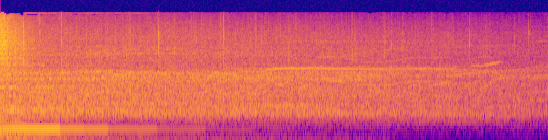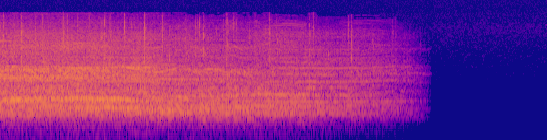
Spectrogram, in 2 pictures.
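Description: The last note of an electric violin rock cover cuts off sharply about half a second in, with a low tone dying away over the next few seconds. Under it and after it, a live audience cheers and applauds with whoops, and the applause fades away gradually until it is gone near the end.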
